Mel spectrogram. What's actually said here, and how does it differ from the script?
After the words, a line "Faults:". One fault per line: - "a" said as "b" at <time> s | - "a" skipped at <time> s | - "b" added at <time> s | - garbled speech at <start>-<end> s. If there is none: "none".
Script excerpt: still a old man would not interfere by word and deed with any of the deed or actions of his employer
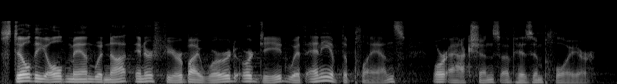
still the old man would not interfere by word or deed with any of the plans or actions of his employer
Faults:
- "a" said as "the" at 0.3 s
- "and" said as "or" at 2.4 s
- "deed" said as "plans" at 3.5 s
